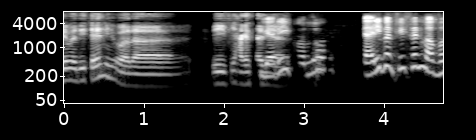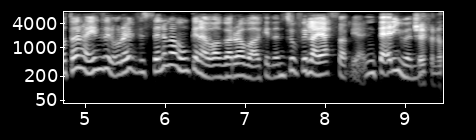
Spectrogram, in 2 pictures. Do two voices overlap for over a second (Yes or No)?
No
